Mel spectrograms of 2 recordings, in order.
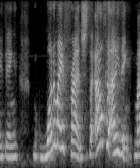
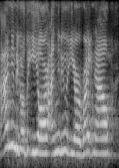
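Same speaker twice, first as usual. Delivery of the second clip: put-on panicked voice, louder; 6 dB louder than usual. Retelling a friend's reaction after getting too high: imitating a panicking friend. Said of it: "She's flipping out".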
